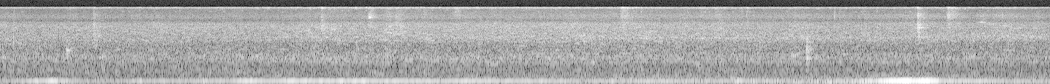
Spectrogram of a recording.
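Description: Steady low hum inside a passenger train coach, the running and onboard equipment noise of the carriage, swelling louder briefly near the end.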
